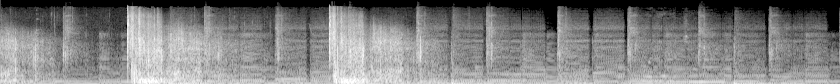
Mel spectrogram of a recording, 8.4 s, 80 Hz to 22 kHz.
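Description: Two loud, sharp .30-06 rifle shots fired with paper-patched loads using Varget powder, about two seconds apart, each followed by a ringing echo, with fainter distant gunfire popping throughout.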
